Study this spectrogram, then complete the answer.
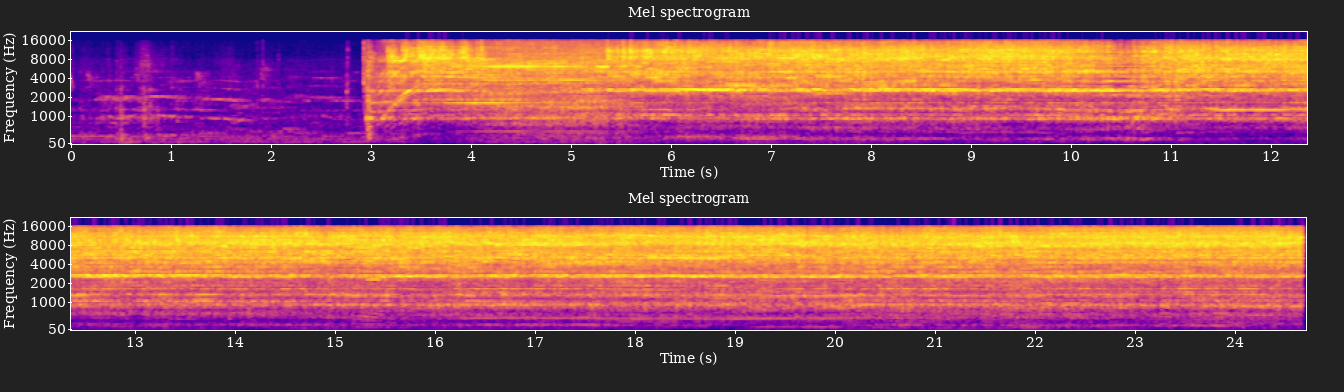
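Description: A power saw cuts through plywood along a guide, starting with a sharp burst and then running as a loud, steady whine with a grinding edge for over twenty seconds.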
